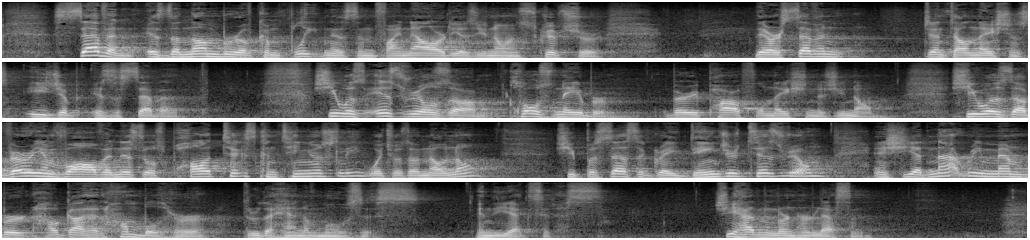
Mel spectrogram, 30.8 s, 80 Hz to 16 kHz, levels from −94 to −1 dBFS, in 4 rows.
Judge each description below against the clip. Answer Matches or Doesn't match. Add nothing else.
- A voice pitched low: Doesn't match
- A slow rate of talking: Doesn't match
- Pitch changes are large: Matches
